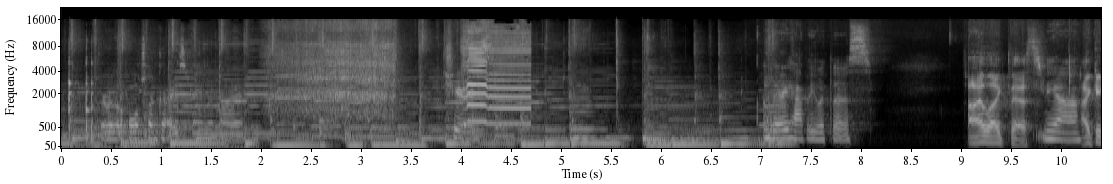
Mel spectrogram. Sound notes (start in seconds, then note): 3.9 party horn blares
